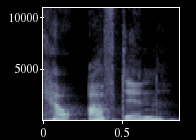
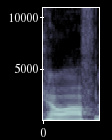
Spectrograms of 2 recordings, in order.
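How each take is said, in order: First: The t in often is pronounced. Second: The t in often is silent. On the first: This is formal public speaking. "if I'm preaching" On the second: This is casual talk among friends. "when I'm talking to friends"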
